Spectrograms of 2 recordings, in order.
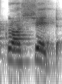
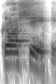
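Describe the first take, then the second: First: Crochet as "kro-shet", T sounded; wrong crochet. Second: Crochet as "kro-shay", silent T, falling; correct crochet. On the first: Teacher showing the mistake, crochet as "kro-shet". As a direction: close crochet on a hard final T. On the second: Teacher correcting the mistake, crochet as "kro-shay". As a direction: leave crochet open on "shay". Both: Shown as a demonstration. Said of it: "It is not crochet".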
